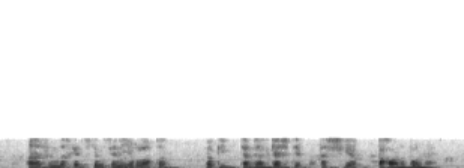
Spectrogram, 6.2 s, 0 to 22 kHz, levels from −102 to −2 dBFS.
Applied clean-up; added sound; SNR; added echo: none; none; none; none.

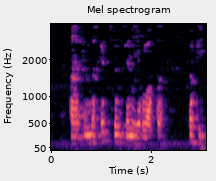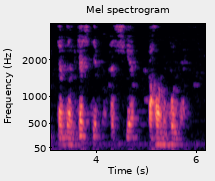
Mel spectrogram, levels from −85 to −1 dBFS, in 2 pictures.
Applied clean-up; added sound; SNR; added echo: classical method WPE with log-MMSE.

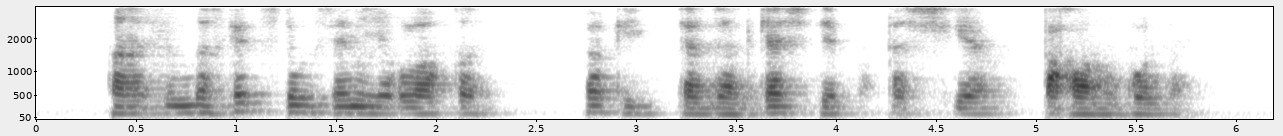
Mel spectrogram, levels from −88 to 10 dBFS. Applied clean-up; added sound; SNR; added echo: neural mask model DeepFilterNet 3.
